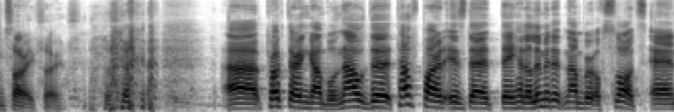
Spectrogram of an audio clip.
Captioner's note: laugh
